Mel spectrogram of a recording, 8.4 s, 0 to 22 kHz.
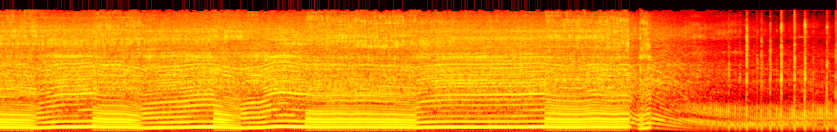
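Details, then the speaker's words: Echo CS 590 chainsaw cutting wood at high revs: wavering, burbling four-stroking note that clears and rises once leaned on; high-speed mixture set richer than wanted even for break-in, next step is turning high-speed screw in about 1/8 turn. "Actually, it's running a little more rich than even I would want for break-in. You could hear the difference quite obviously. As soon as I leaned on it, you could hear it clear up."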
